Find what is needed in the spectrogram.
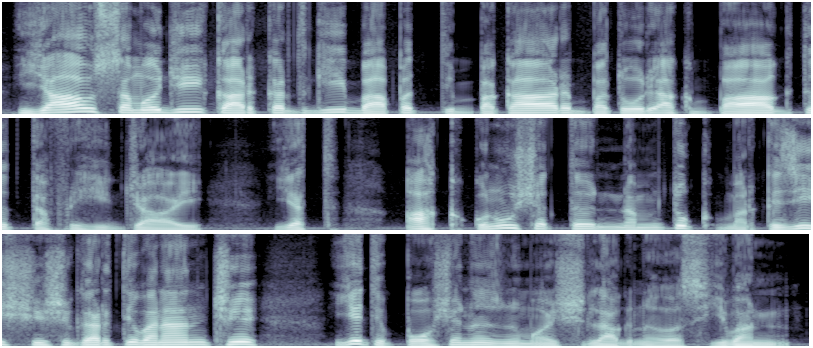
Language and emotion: Kashmiri, neutral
